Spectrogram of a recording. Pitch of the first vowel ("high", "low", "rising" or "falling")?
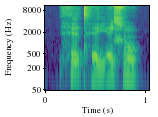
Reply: high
